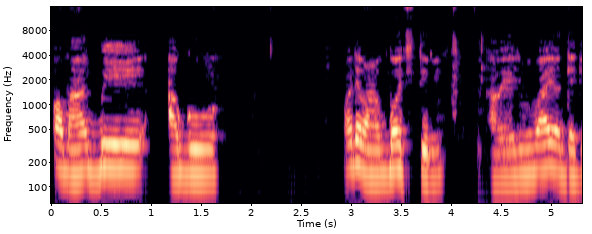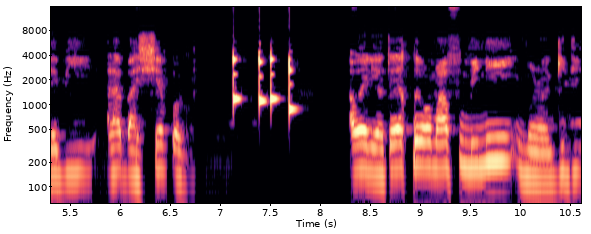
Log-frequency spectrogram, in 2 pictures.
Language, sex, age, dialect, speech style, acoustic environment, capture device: Yoruba, male, 18-24, Nigeria - Lagos Yoruba, focused, silence, mobile / Linux / Chrome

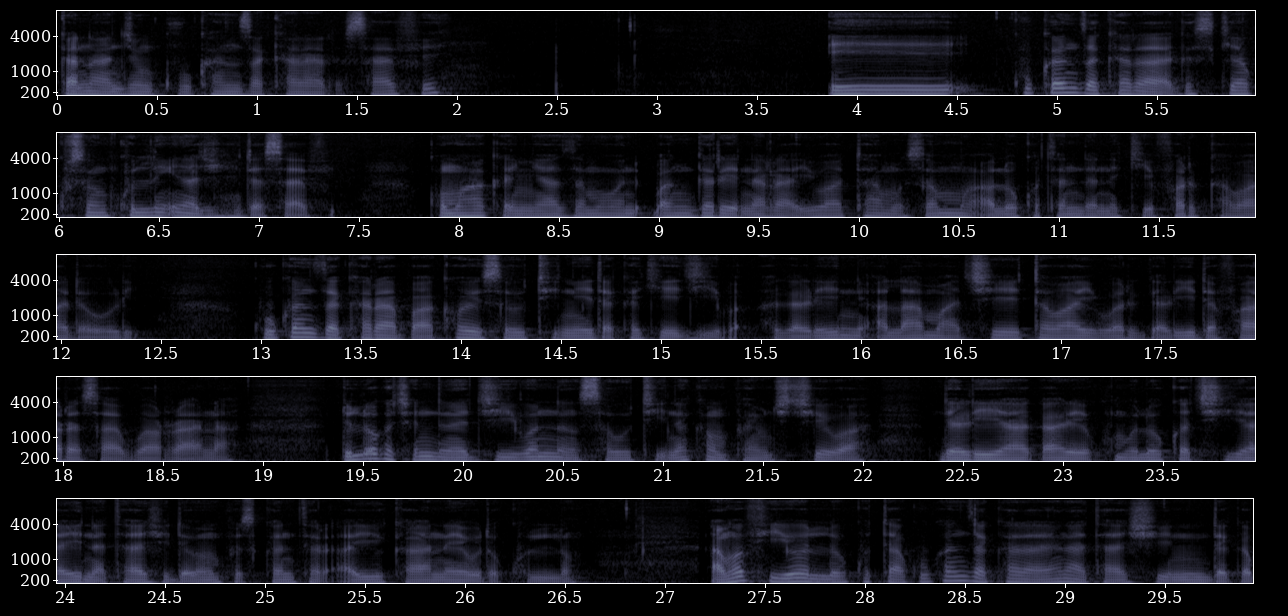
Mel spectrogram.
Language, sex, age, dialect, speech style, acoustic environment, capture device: Hausa, male, 25-34, Nigeria - Katsina, happy, silence, mobile / macOS / Safari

